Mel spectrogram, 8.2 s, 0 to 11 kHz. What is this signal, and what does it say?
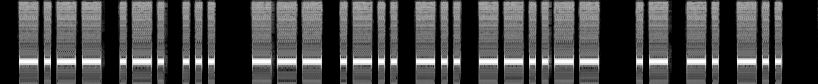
Morse code, heard as a keyed tone, about 19 wpm, 800 Hz. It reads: YRS OLD, AND
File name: QSOs / QSOs-mp3s / kc7haa@18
